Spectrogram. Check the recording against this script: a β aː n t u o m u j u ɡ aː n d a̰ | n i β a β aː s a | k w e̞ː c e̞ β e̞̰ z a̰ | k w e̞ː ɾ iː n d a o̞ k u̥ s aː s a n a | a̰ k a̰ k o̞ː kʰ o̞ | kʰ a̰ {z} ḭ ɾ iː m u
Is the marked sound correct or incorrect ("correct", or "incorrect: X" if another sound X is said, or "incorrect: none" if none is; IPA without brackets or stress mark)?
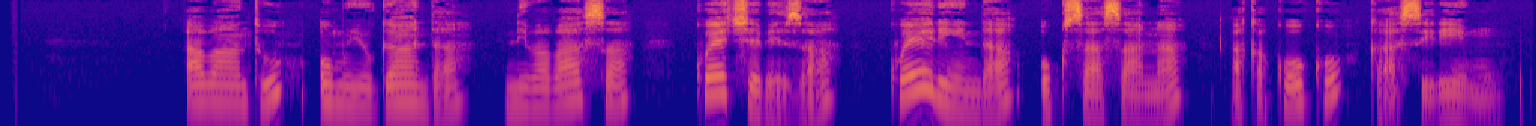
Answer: incorrect: s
